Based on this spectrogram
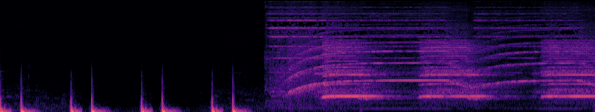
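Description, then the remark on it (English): Six steady heartbeat-like thumps in pairs give way to a loud, sustained alarm bell sound effect ringing with a wavering, siren-like tone that continues to the end. No one speaks. “set the alarm bells ringing across the tech world for days”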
